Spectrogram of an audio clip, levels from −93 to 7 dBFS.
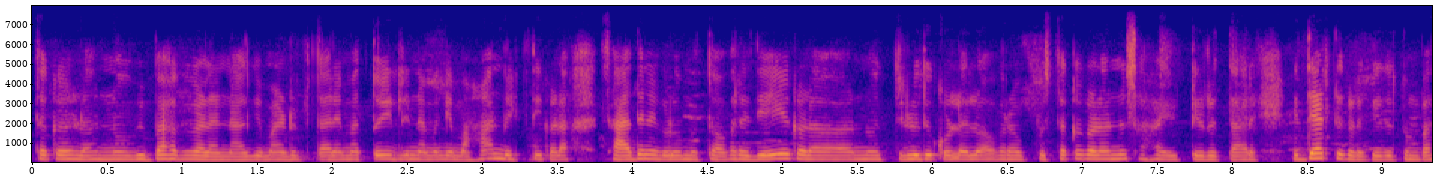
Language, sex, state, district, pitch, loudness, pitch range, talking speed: Kannada, female, Karnataka, Gulbarga, 195 Hz, -29 LUFS, 190-205 Hz, 130 wpm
